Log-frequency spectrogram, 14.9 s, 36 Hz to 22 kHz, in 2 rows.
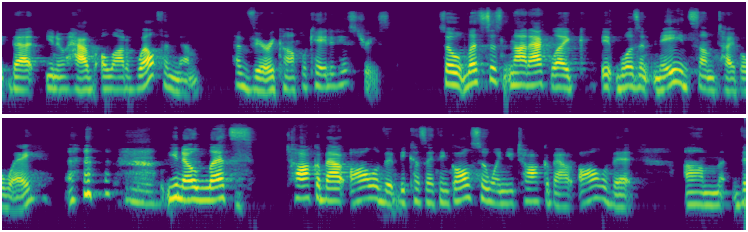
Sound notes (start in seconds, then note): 8.1 chuckling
